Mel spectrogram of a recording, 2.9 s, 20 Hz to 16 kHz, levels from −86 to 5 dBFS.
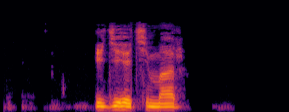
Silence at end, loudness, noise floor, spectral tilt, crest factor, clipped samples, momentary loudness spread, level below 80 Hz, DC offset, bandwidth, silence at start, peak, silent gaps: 1.1 s; -18 LUFS; -50 dBFS; -5.5 dB/octave; 18 dB; under 0.1%; 8 LU; -60 dBFS; under 0.1%; 7.4 kHz; 0.95 s; -2 dBFS; none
